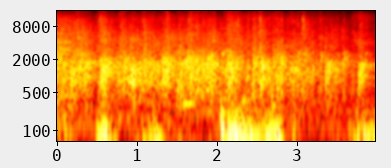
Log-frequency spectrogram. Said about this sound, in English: They clapped. Can you believe that?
